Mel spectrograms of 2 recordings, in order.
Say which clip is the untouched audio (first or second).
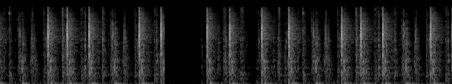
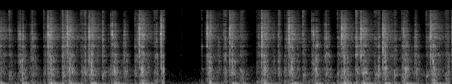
first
